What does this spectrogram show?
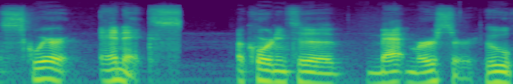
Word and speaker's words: Square Enix: our e3 list was square apparently it's called square enix according to matt mercer who hosted the event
